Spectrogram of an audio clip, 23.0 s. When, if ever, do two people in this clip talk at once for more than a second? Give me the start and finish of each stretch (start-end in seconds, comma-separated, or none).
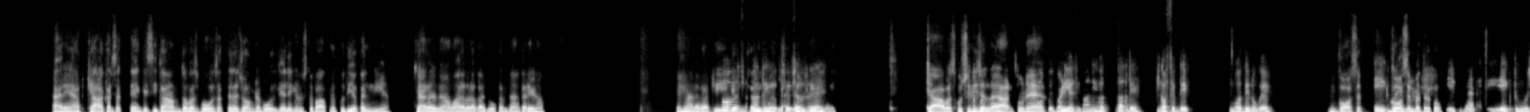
10.8-12.4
